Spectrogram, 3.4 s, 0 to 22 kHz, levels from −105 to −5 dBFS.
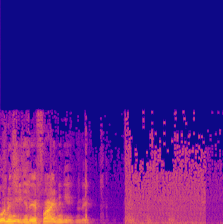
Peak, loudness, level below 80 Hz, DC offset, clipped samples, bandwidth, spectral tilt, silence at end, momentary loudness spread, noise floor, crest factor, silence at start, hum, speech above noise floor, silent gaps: -4 dBFS; -22 LUFS; -68 dBFS; under 0.1%; under 0.1%; 11.5 kHz; -5.5 dB/octave; 0.3 s; 21 LU; -50 dBFS; 22 dB; 0 s; none; 28 dB; none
